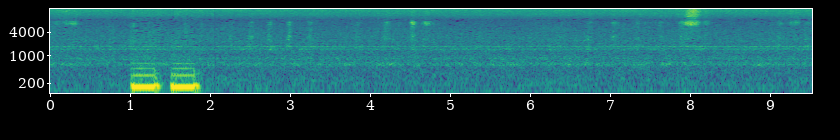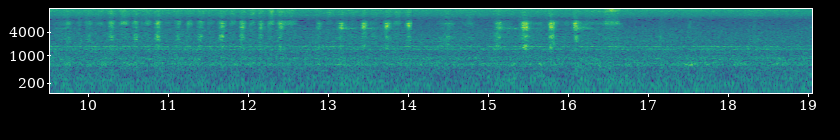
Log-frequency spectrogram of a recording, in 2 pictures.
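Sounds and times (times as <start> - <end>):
brush nib scratching paper: 2.0 - 4.9, 6.3 - 8.3, 9.0 - 16.7.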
